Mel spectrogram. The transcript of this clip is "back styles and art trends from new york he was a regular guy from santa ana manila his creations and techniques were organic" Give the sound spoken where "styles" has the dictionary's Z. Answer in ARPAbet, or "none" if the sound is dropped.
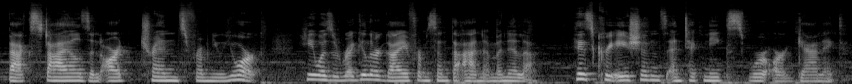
Z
